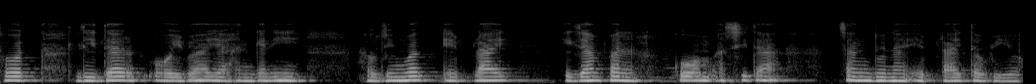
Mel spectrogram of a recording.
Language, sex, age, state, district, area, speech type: Manipuri, female, 45-60, Manipur, Churachandpur, urban, read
